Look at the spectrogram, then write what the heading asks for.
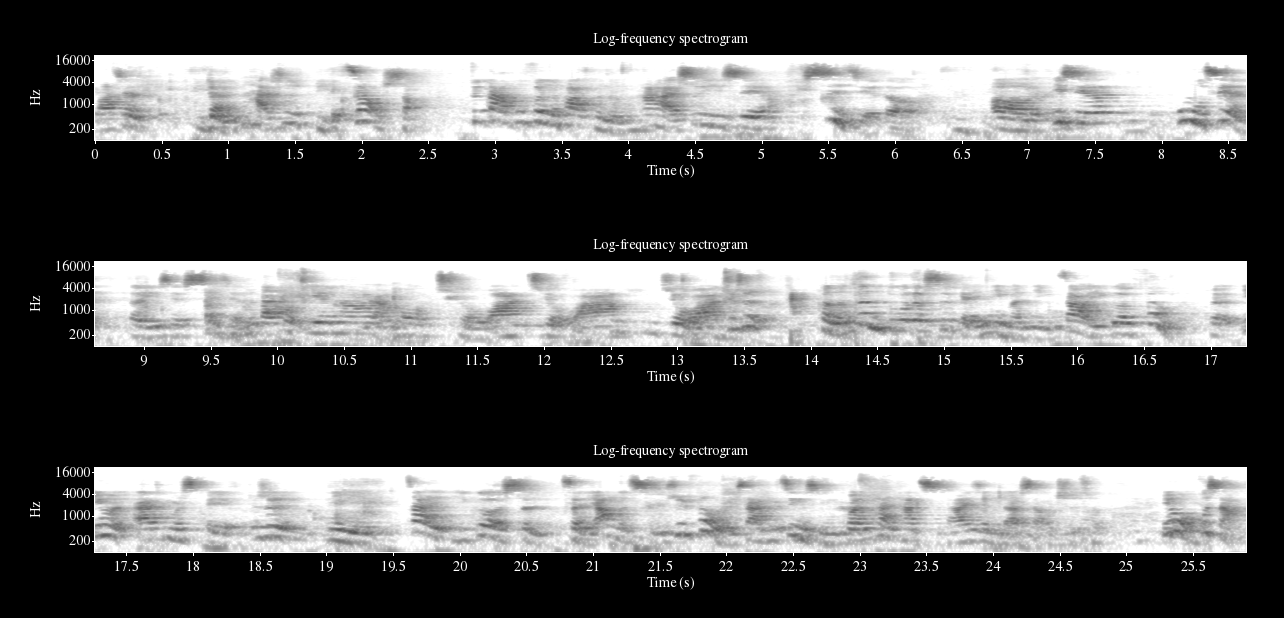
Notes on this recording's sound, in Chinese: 一树ARBRE艺术空间（深圳市福田区园岭六街园岭新村74栋103）。开幕对谈，现场录音质量较差，请见谅。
